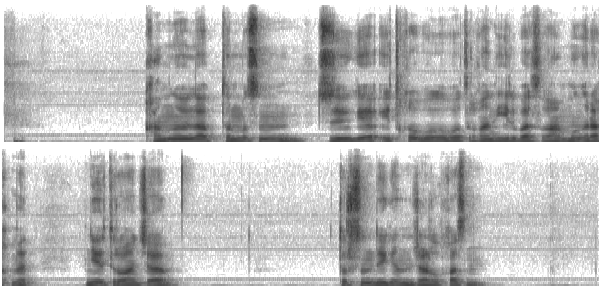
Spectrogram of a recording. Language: Kazakh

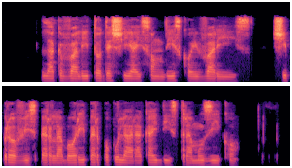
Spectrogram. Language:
Esperanto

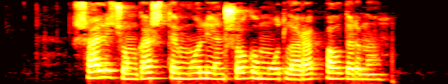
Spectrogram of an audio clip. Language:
Mari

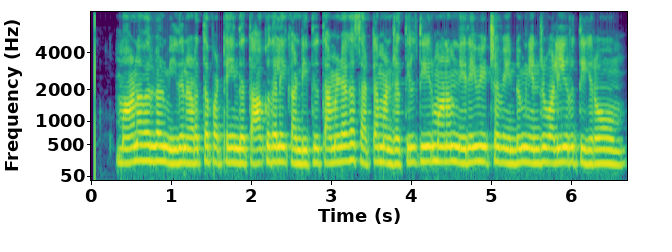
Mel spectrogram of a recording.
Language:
Tamil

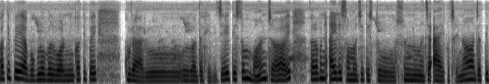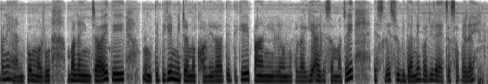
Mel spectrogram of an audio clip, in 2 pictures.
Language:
Nepali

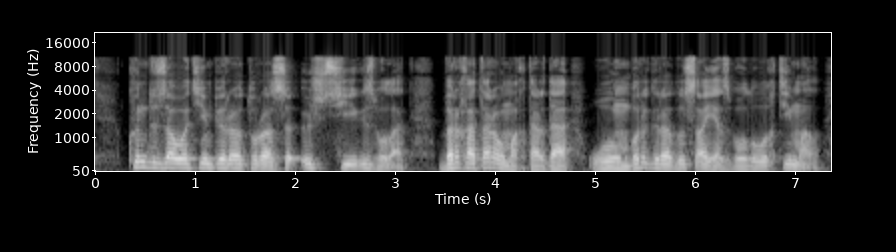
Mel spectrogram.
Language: Kazakh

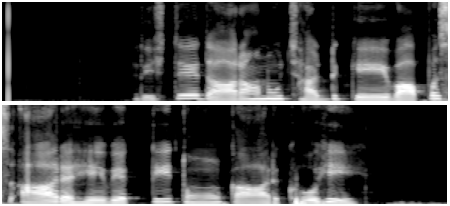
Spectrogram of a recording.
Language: Punjabi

